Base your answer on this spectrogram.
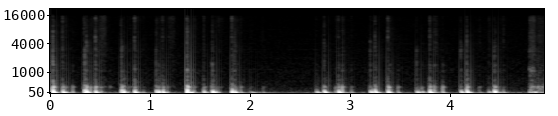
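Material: Cardboard.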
